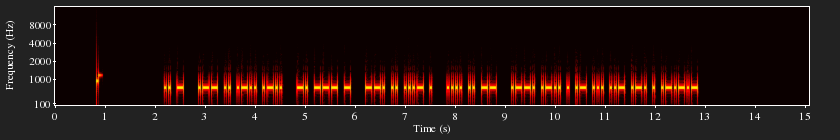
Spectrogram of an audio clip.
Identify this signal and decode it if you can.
Morse code, heard as a keyed tone, about 28 wpm, 700 Hz. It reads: IT WILL NOT GIVE HIM PLEASURE.
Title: Sentences from Top 1600 Words 28wpm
